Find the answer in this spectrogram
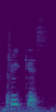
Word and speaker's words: Dricus: Yeah, it's Dricus. Okay. Dricus.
